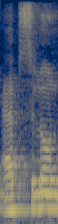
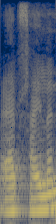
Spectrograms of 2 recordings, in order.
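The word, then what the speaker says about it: epsilon: μ0 को चुंबकशीलता और ε0 को कहीं कहीं एप्सिलॉन भी इसका उच्चारण किया जाता है। तो एप्सिलॉन हम यहाँ पर एप्साइलन ही करेंगे, क्योंकि हिंदी माध्यम में एप्साइलन ही इसका उच्चारण किया जाता है।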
